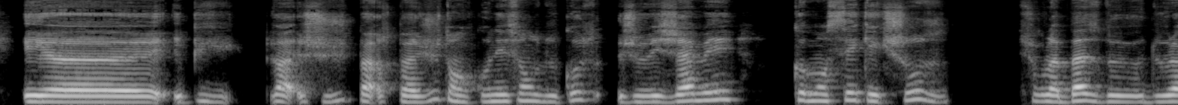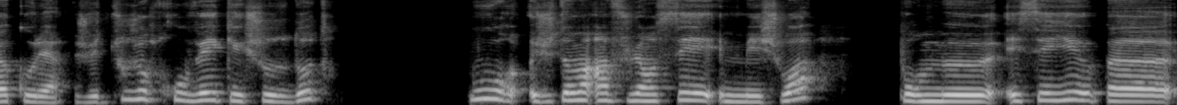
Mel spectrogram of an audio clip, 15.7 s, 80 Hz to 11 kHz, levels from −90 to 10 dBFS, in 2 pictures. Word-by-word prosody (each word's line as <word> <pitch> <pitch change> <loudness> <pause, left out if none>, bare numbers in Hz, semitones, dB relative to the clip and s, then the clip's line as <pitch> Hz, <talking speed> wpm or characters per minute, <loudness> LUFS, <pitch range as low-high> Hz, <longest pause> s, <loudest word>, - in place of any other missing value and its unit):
et 190 0 +7
heu 180 -1 +7
et 355 - -3
puis, 195 -5 -11 0.2
là, 205 - +1
j - - -4
je - - -5
suis 185 - -6
jus 230 +4 -11
pas 210 -5 0
pas 185 -2 +1
juste 250 +8 -9
en 195 -3 -2
connaissance 200 +2 -3
de 190 -1 -6
cause. 235 +6 -9
Je 185 +1 -4
vais 185 0 0
jamais 220 +7 +1 0.4
commencer 215 0 -2
quelque 205 -3 -3
chose, 235 -7 -5 0.5
sur 200 -1 -9
la 190 - +3
base 210 +1 +4
de 185 -1 -2
de 185 +1 -7
la 195 0 +4
colère. 185 -4 -4
Je 175 0 -9
vais 170 - -21
toujours 260 +7 -5
trouver 235 -1 -2
quelque 210 -4 -4
chose 195 -3 -3
d'autre, 250 +4 -5 0.9
pour, 270 0 -1
justement, 230 +5 +1
influencer 220 0 -1
mes 190 -1 -2
choix, 235 - -3 0.5
pour 210 -2 +1
me 200 -1 +4
essayer, 230 +4 -2
heu, 230 - -1
pas 200 -3 +2
205 Hz, 175 wpm, -21 LUFS, 190-230 Hz, 0.9 s, et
